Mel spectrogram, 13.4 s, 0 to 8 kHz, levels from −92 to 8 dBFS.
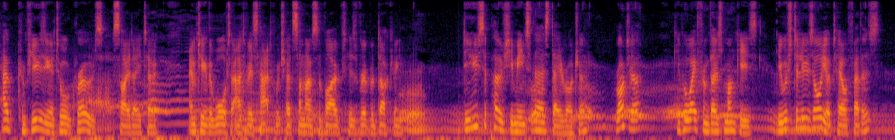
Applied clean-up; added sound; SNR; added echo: none; Growling; 8 dB; none.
